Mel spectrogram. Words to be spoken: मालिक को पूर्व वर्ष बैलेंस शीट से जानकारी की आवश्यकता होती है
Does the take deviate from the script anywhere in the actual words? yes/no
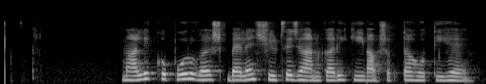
no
